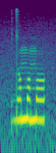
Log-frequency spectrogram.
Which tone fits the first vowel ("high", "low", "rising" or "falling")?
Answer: high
